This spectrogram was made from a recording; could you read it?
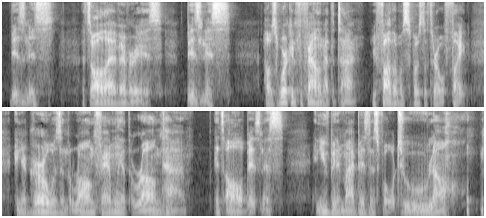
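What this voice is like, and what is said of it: Imitates another person's voice. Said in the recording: “my Michael Clark Duncan impression”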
